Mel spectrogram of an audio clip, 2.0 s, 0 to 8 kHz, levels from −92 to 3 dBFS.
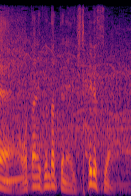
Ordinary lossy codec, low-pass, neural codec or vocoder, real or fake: none; 7.2 kHz; none; real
